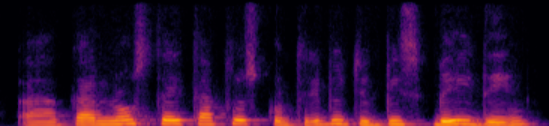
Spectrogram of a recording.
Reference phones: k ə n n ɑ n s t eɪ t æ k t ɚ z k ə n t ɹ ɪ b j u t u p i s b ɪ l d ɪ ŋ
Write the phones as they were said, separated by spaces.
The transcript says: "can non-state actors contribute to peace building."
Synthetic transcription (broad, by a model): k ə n n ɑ s t eɪ t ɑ k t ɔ s k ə n t ɹ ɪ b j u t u b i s b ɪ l d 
